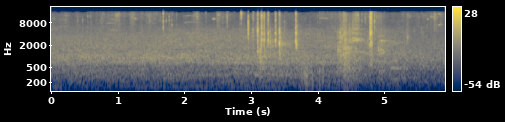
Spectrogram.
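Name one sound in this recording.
A glass door swings open and rattles.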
